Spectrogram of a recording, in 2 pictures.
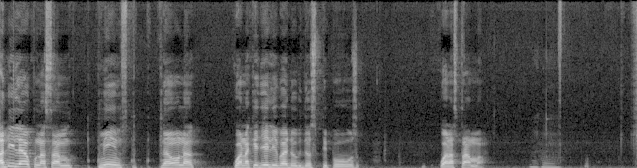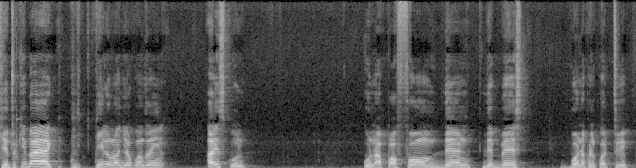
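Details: Male university student who has stammered since birth, first noticed when reading in class three; speech therapist describes blocks, prolongations and repetitions; stuttering.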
